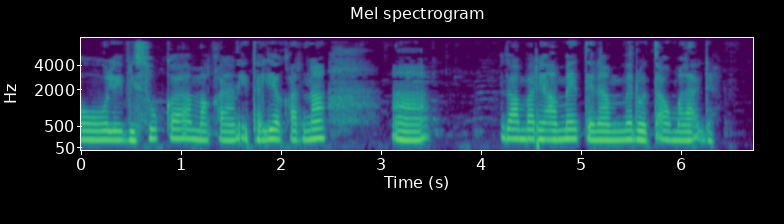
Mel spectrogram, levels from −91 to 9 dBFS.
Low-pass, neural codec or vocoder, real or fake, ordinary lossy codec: 7.2 kHz; none; real; MP3, 32 kbps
